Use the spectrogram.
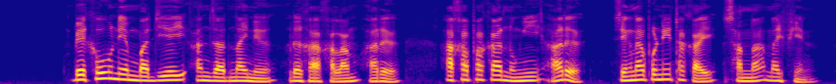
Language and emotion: Bodo, neutral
